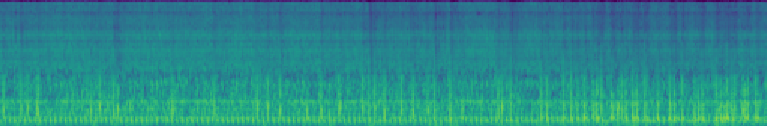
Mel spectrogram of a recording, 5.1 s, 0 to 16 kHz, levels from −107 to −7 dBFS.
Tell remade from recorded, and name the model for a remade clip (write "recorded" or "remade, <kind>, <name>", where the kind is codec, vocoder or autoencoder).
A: remade, vocoder, BigVGAN v2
